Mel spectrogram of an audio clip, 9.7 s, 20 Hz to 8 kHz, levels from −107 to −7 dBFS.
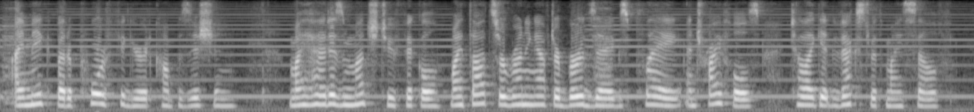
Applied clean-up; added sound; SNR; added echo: none; Bowed string instrument; 17 dB; none.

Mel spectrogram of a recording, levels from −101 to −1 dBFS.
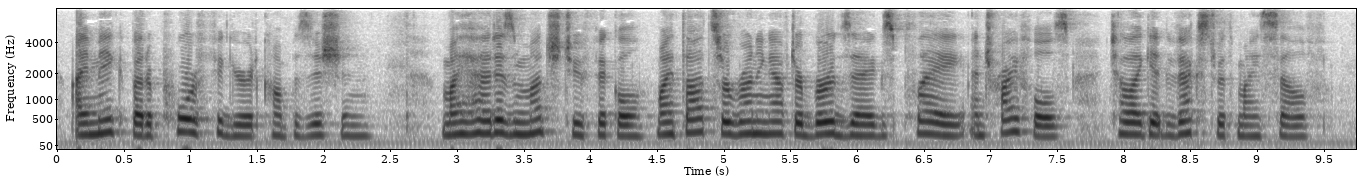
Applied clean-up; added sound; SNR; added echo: none; none; none; none.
